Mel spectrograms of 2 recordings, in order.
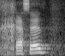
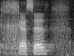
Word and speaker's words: Chesed: So in Hebrew you have basically a sort of a soft C sound and a hard C sound. And our fancy word, this covenant faithful word, is Chesed. Get that nice fricative in there, right? Chesed. This isn't that.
